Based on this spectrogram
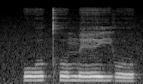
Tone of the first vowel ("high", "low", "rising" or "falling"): low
